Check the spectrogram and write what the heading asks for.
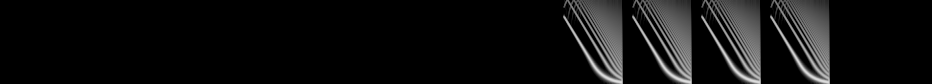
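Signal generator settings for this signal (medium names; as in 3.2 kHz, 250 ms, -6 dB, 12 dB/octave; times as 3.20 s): burst of laser zaps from 9.7 kHz, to 92 Hz, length 0.58 s square, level -10 dB, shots 4, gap 0.11 s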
